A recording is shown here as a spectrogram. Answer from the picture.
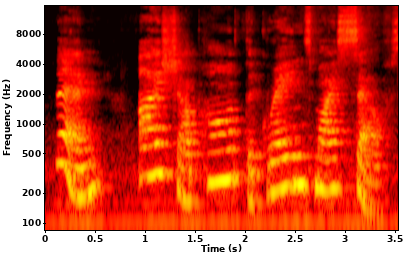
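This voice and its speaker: The speaker uses a put-on character voice. The pace is very slow. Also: woman, fairly high pitch for a woman. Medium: read story.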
